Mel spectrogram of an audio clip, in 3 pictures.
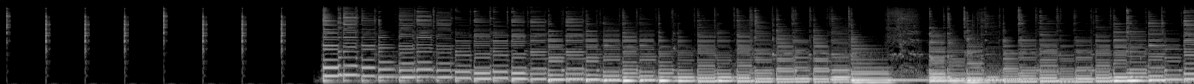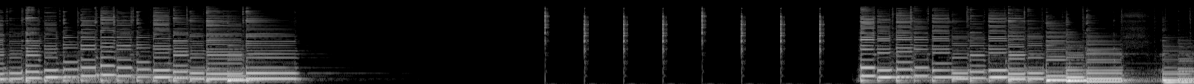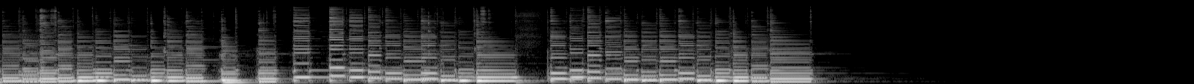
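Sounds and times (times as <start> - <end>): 
guitar: 3.2 - 15.3, 20.5 - 32.7.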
